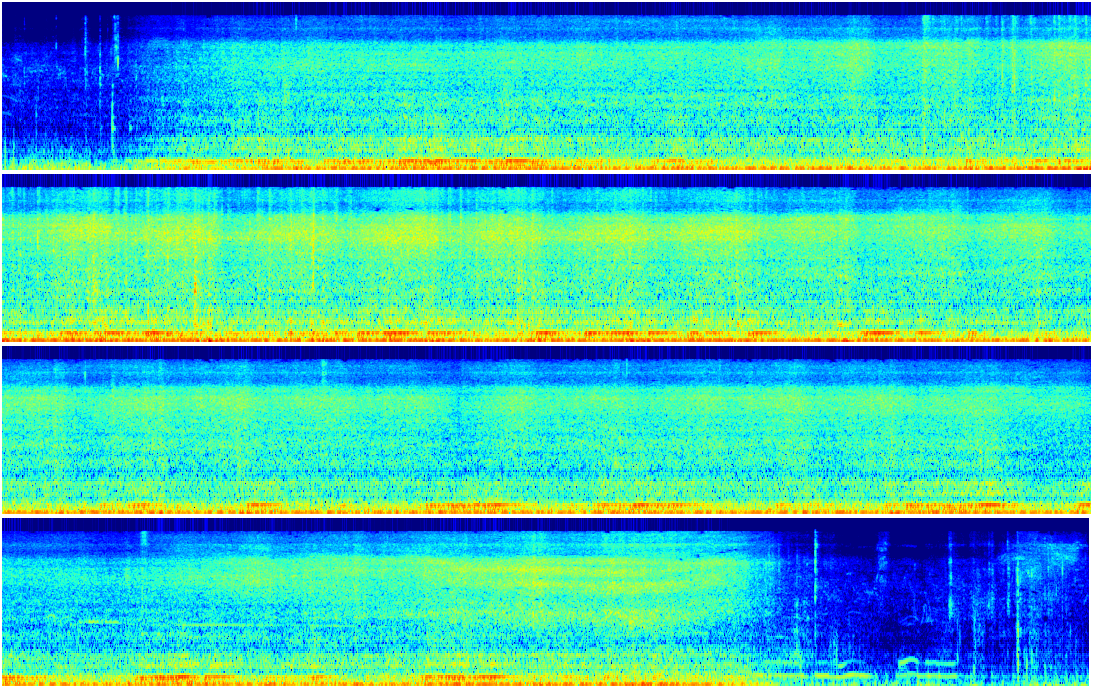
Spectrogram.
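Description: Small drum concrete mixer running: a steady, loud motor hum with a repeating churning pulse as the drum turns. It starts about a second in and cuts off suddenly at the end.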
